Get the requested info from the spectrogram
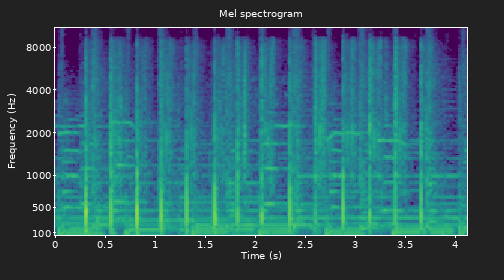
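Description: Light background music with a cartoon running-footsteps sound effect: quick, even taps about four a second.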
